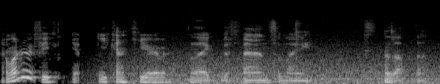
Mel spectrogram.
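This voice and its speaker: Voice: deep voice, expressive, normal speed, background noise. A gamer giving casual let's play commentary in offhand, muttered asides with swearing. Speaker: gamer, video creator. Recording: poor audio, loud game music behind.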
